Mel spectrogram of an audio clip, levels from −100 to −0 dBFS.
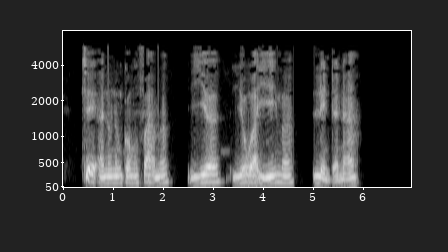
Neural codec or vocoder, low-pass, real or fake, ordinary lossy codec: none; 7.2 kHz; real; MP3, 24 kbps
